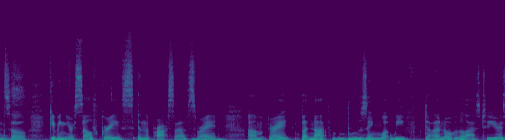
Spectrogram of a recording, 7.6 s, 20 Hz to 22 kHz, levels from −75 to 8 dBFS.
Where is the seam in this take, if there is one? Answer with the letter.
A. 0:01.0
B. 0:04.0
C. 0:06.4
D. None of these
B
